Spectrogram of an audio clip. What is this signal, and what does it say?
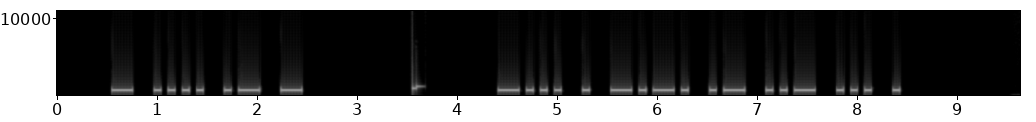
Morse code, heard as a keyed tone, about 17 wpm, 700 Hz. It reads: THAT BECAUSE
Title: Sets of 2 Words - New Word Drill - 17wpm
